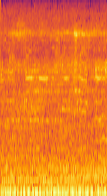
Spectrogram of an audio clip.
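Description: Steady low rumble of a small car on the move, heard from inside the cabin: engine and road noise.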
